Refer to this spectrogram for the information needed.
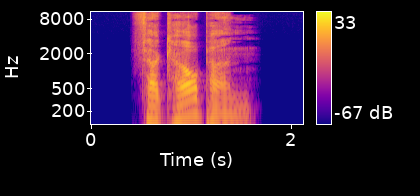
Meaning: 1. to embody, to represent (as a symbol or sign) 2. to play (a role in theater, a movie, on television, etc.)
- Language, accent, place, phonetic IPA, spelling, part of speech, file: German, Germany, Berlin, [fɛɐ̯ˈkœʁpɐn], verkörpern, verb, De-verkörpern.ogg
